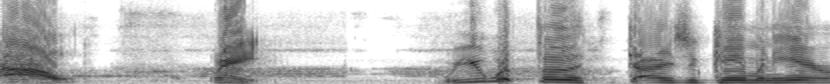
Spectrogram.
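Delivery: very high, squeaky little kobold creature voice. Voicing a kobold who spots a player peeking out: kobold voice. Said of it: "one of the kobolds seems to take notice of you and says".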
